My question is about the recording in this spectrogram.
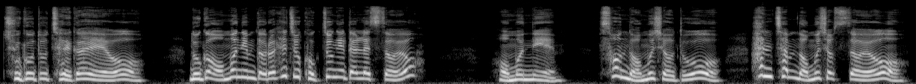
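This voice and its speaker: A woman acting out an indignant daughter-in-law in a raised, high, cutting voice. The audiobook sound is dry and close. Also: big pitch swings, unhurried, darkish tone, no room sound. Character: furious protective daughter-in-law.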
